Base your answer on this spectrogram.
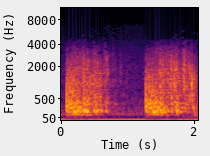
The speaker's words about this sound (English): Stand away from the door, Skipper. I'll have to blast the lockout.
